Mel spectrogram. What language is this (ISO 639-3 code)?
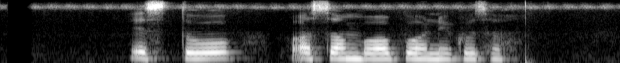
nep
